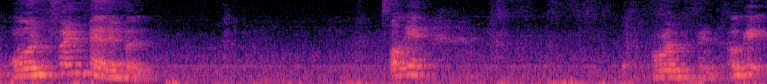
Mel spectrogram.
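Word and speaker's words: enfant terrible: हैं नेक्स्ट जो है ऑनफेंटेरेबल। ओके, ऑनफेंट, ओके, ये एन अगर हम ऐसे पढ़े तो एनफेंट पढ़ा जाता है ना, बट नहीं, इसका फ्रेंच में इसका प्रोनाउंसिएशन क्या होता है, ऑनफेंटेरेबल।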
